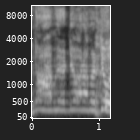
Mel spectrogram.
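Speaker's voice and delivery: high, thin mock scream, held back in volume; strained, high-pitched mock yell; retold scream. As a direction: imitate desperate screaming without the loudness. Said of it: "screaming and like".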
